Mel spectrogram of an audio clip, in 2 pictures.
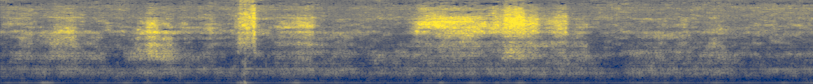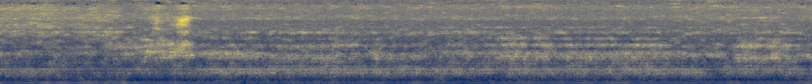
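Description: Handheld vacuum cleaner running steadily as it sucks dust out of an open computer power supply, with a rush of airflow hiss that swells at times, most strongly about four to five seconds in, as the nozzle moves over the parts.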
